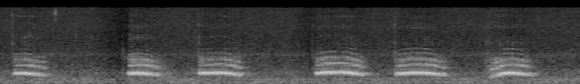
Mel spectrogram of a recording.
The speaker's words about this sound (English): Do you hear him? It's an impressive pigeon sound.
